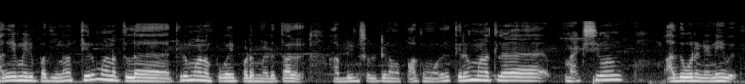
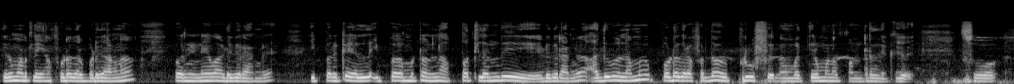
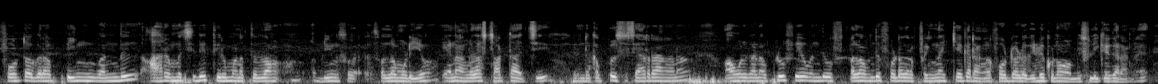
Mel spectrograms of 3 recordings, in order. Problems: none marked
